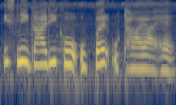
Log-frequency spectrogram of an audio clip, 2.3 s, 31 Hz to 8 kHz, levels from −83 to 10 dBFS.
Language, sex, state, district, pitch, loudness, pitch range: Hindi, female, Himachal Pradesh, Shimla, 270 Hz, -14 LUFS, 215-300 Hz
